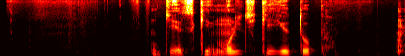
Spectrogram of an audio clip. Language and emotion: Russian, neutral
